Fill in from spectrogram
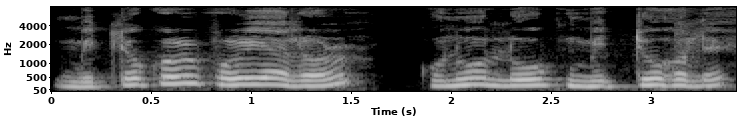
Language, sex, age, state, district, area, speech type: Assamese, male, 60+, Assam, Dibrugarh, rural, spontaneous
